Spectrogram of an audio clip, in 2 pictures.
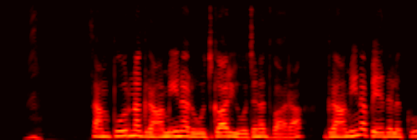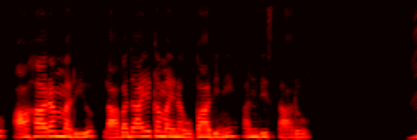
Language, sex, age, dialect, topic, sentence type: Telugu, female, 31-35, Central/Coastal, banking, statement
